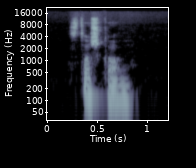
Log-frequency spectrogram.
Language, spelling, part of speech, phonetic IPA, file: Polish, stożkowy, adjective, [stɔʃˈkɔvɨ], LL-Q809 (pol)-stożkowy.wav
